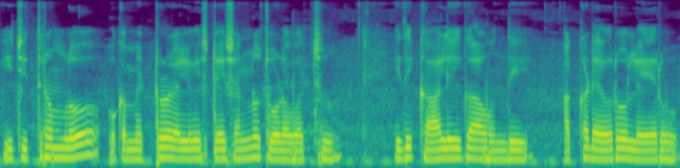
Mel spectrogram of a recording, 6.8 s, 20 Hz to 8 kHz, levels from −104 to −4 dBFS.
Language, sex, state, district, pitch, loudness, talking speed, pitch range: Telugu, male, Telangana, Hyderabad, 125 Hz, -17 LUFS, 125 wpm, 120-135 Hz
